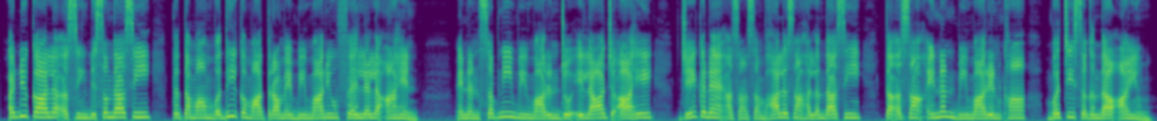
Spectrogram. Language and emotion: Sindhi, neutral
